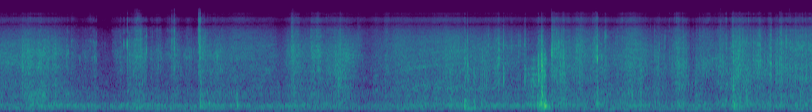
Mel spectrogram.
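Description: Leaves rustle as hands reach into zucchini plants.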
